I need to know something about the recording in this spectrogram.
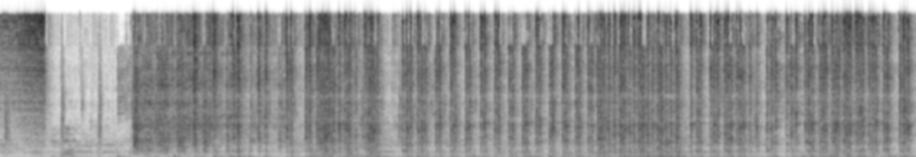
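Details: Turbo Honda CR-V engine project, first start once mounted: ECU plugged back in and fuel primed. Short cranking catches fast into a loud, steady, even idle with music behind; normal start, runs fine.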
